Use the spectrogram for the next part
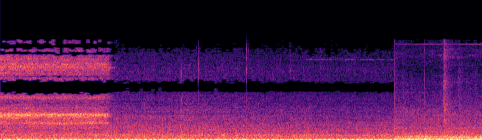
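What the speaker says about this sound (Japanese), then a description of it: "来ました、こちらがいさりび鉄道です。" A Dōnan Isaribi Railway train pulls into a station with a steady low rumble and a faint high-pitched squeal. The squeal stops partway through as the rumble carries on, and there is no speech.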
